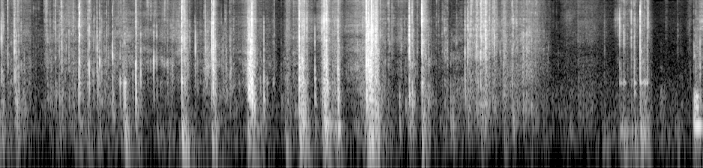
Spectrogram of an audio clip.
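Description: A paper stencil is peeled up from its corners, giving close, irregular crinkling and tearing sounds in quick bursts that thin out toward the end, with no speech.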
